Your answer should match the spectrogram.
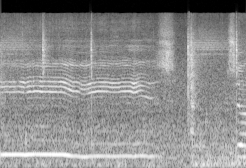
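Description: A young man singing one long held note without accompaniment, the pitch dipping slightly partway through before the note stops shortly before the end, over steady street noise.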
